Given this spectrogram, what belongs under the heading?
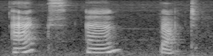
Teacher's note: The air sound is described as a front unrounded vowel just below the half open position, and this sound, it occurs initially and medially in the words axe and bat, but it does not occur in the final position.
